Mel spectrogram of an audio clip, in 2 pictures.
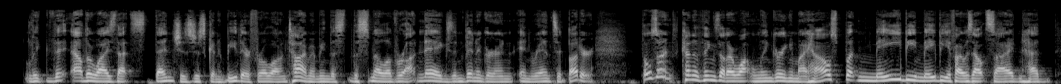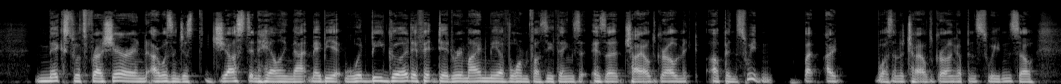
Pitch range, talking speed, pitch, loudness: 130-150 Hz, 265 wpm, 135 Hz, -20 LUFS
